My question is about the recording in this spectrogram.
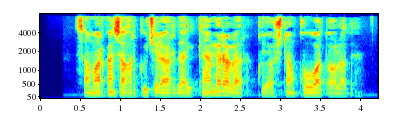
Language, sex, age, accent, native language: Uzbek, male, under 19, Navoiy, Uzbek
